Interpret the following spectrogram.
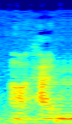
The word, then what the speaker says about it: Hadon: A lot of people say Hadon or Hadon, Hadon of Ancient Opar. Phil pronounced it Hadon, just so you're not confused when I say it the way that Phil said it.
